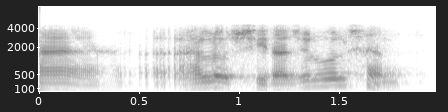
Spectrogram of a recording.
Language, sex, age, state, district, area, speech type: Bengali, male, 30-45, West Bengal, South 24 Parganas, rural, conversation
